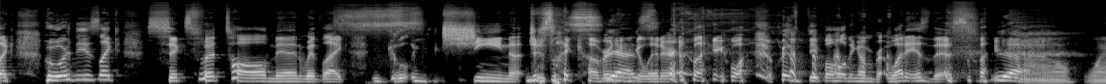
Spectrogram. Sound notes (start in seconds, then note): 5.4 laughs; 5.4 chuckles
